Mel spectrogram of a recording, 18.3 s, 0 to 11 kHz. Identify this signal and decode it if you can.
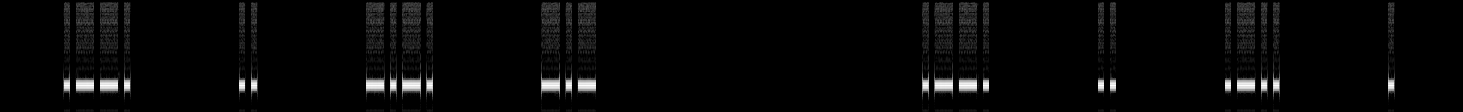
Morse code, heard as a keyed tone, about 16 wpm, spaced as for 5 wpm, 800 Hz. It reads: PICK PILE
